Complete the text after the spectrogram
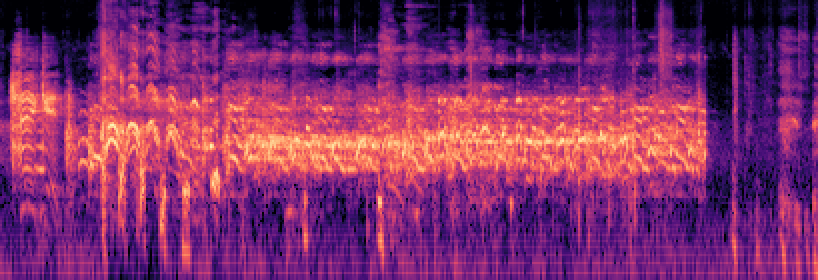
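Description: Shrill, wavering rubber chicken squeaks pile up in a dense, continuous screech over the thumping electronic dance beat of an EDM song, staying loud for several seconds before cutting off abruptly, leaving a quieter tail.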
